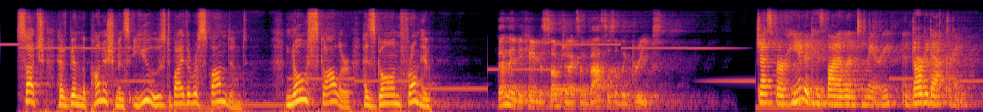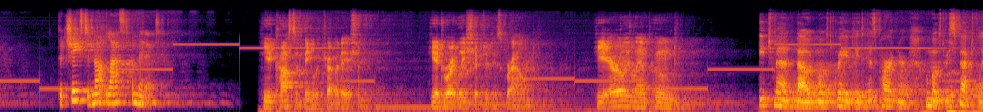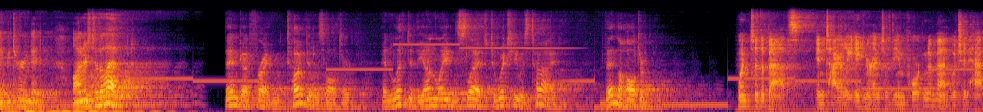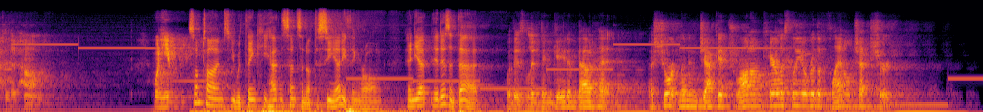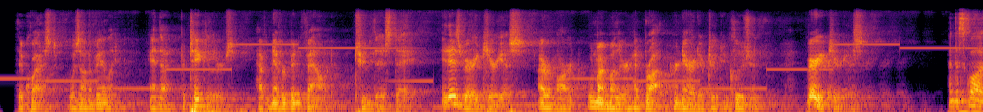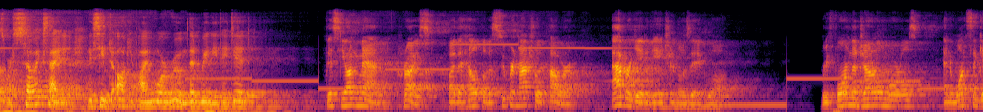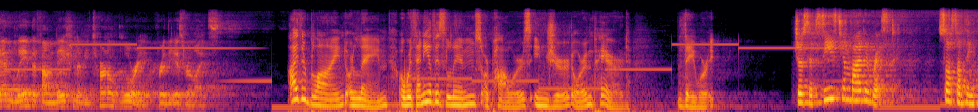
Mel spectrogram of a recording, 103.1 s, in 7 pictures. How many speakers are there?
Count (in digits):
10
